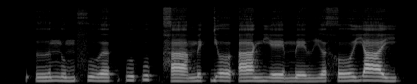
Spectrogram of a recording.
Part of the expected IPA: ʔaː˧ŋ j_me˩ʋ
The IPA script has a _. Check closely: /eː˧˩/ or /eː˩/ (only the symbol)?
eː˧˩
